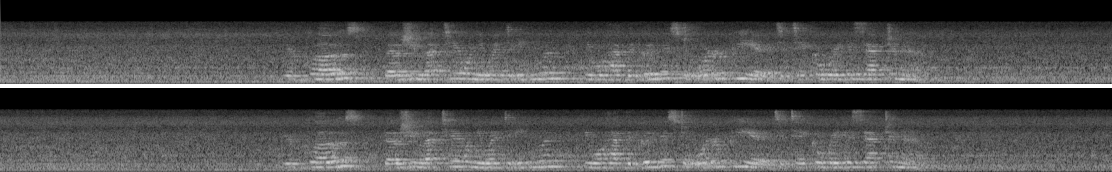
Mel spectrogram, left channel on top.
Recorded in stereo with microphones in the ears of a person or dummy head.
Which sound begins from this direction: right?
A woman speaking, at 2.8 s.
